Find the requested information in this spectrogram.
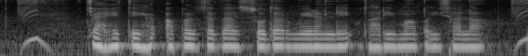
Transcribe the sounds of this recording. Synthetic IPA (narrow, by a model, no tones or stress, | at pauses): t͡ʃaːɦet̪eɦɐpənsəɡəsoːd̪əɾmeːɾənleːʔʊd̪ʱaːɾimãpəɪsaːlaː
